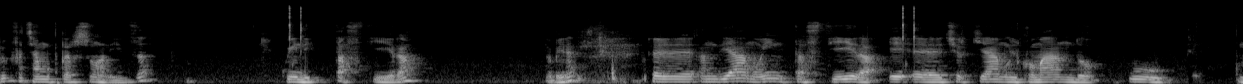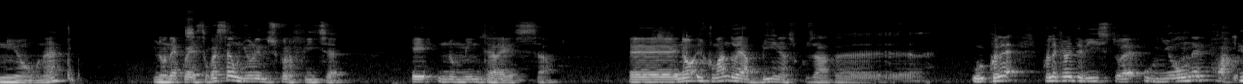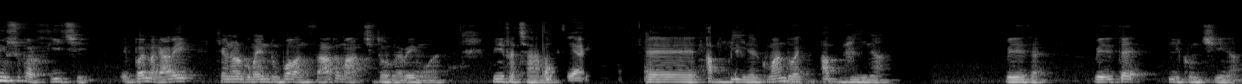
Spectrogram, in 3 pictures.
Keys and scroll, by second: 19.9 BackSpace.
